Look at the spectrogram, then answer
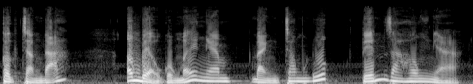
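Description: A man's voice: medium pitch, wildly swooping pitch, a little slow, dark tone. A man narrating a ghost story in a dramatic, suspenseful way.

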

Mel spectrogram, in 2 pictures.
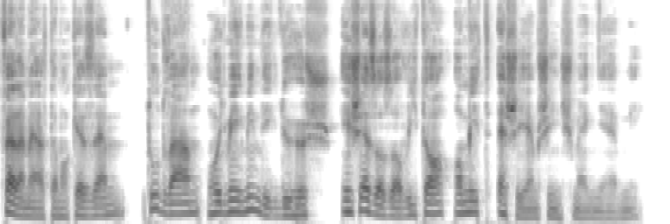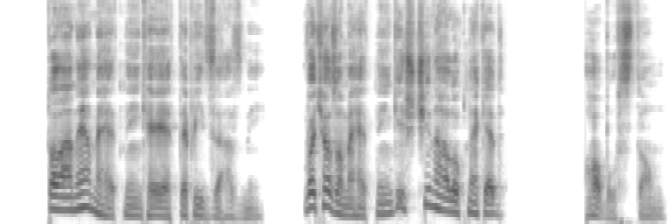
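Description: Man, audiobook narration, low voice, gravelly, lively intonation. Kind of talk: first-person audiobook narration.

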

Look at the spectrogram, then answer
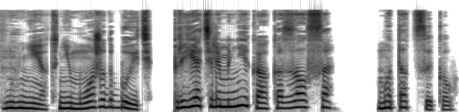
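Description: A young woman narrating a first-person novel as an audiobook, with a lively and expressive reading. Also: mid-range voice, takes it slowly, no room sound, clean studio sound.

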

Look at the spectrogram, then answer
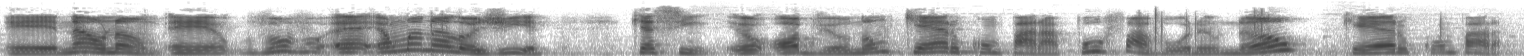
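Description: Co-host, mid pitch, halting and calming, muffled recording. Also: soft background music. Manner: conciliatory, hesitant, restarts while explaining. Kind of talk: casual film discussion. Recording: dull lo-fi recording.

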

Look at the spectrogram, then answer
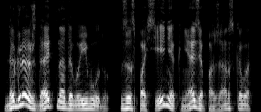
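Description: A man voicing a calm, weary elderly church patriarch who speaks in a measured way, in an audiobook. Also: mid-range voice, slightly rough, no room sound. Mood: wry. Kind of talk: audiobook character voice.

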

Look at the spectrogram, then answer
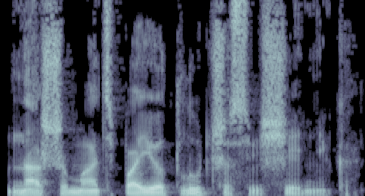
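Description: A male narrator putting on a ghostly double, a man's own conscience, that speaks very low and hushed with a calm, mocking menace. The voice sits deep beneath the narrator's usual pitch and drifts quietly through an audiobook scene. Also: a little slow, gravelly, full character voice. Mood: hushed taunting. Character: eerie whispering male double, his conscience. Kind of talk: audiobook character voice.

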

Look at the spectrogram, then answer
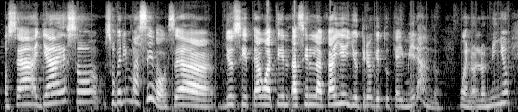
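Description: Una mujer con acento chileno en una charla casual, narra anécdotas animadas e imita las voces que cita. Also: female voice, sits high, fairly quick, soft background music. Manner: animated storyteller, acts out quoted voices. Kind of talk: casual radio chat. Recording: faint background ambience.

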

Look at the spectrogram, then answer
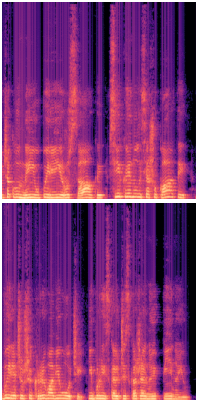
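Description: A woman reads a fantasy tale aloud as an audiobook, measured and dramatic. Her voice sits fairly high, with a dark, mellow tone. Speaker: audiobook narrator. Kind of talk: storybook narration.

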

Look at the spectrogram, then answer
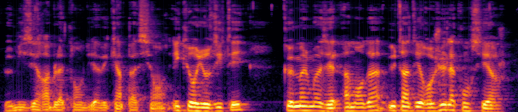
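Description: A man narrating a classic novel aloud in a steady literary reading. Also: medium pitch, quick pace, creaky. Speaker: audiobook narrator.

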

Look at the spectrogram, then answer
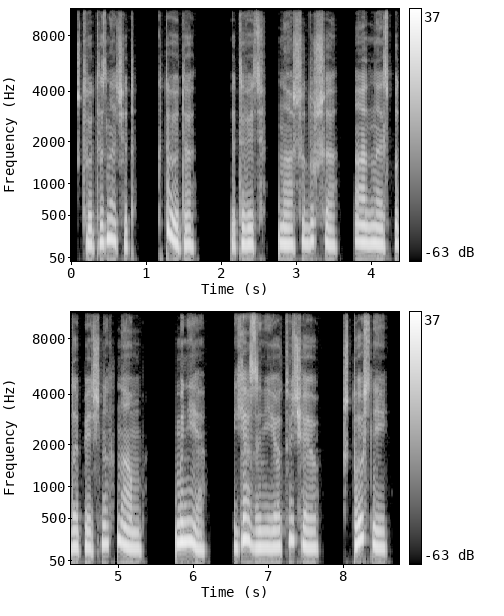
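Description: A woman's voice: lowish voice, measured pace, dark tone, no echo, studio quality, natural voice. A woman voicing an eager young male spirit trainee who speaks in an agitated, insistent way. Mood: anxious, urgent.

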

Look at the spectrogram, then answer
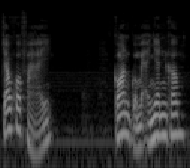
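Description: A man reading a grave middle-aged soldier's gentle, solemn lines in a storybook narration. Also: a little high, big pitch swings, normal speed, voice pushed up. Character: grave middle-aged male soldier bringing bad news.

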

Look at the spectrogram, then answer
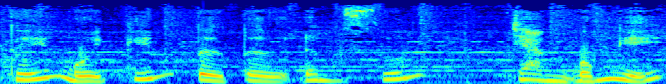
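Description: A woman narrating a martial-arts novel audiobook in a steady, even storytelling manner. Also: mid-range voice, a little slow, lo-fi sound, faint music behind.

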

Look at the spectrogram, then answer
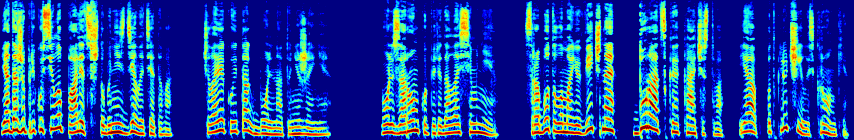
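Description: A woman narrating a first-person audiobook in an expressive, lively way. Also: medium pitch, normal speed, no echo, studio quality. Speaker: audiobook reader.

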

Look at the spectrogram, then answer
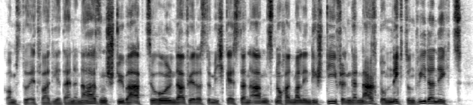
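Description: A blustering middle-aged police officer snaps out scolding orders in a brusque manner, as a man reading the story plays him. The voice rests on a deep base but is lifted and louder when he bristles. It comes from a spoken storybook. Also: expressive, normal speed.

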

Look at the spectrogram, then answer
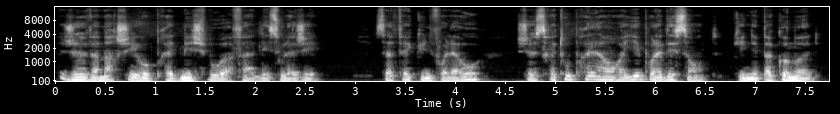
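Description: A man voicing a sly, rough young coach driver who swears loudly and talks like a country man. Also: medium pitch, moderate pace, close to an everyday voice. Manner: cursing loudly, rustic speech.

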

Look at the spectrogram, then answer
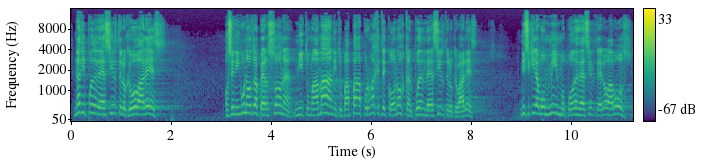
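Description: A man with a Rioplatense Spanish accent giving an animated, humorous youth talk, acting out little scenes as he speaks. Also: sits high, brisk, big-room sound. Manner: animated, acts out voices, jokes with the audience.

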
